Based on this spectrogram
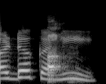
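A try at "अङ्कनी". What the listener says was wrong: ना ना ना, ड नहीं है। मैंने कहा था ना, क ख ग घ अंग। तो उसके लिए केवल खाली अनुनासिक करना है। अंकनी।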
